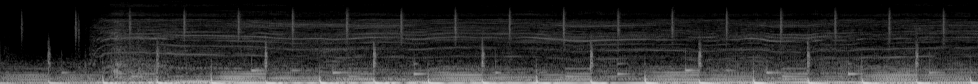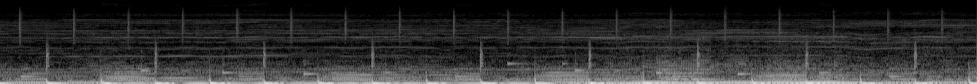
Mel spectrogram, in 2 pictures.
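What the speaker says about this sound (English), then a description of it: "I'm gonna pull out the buffer and give it a polish up" A power buffer polishing a fiberglass boat hull whirs with a steady motor hum, pulsing rhythmically as the pad is worked back and forth across the surface.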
